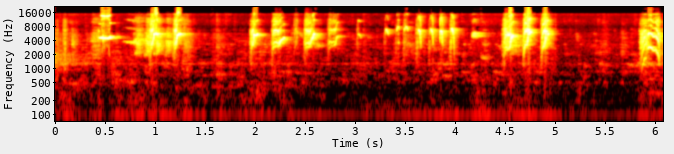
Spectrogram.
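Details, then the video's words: ['Kolibri ninja sunbird song used to tutor other birds: sharp high whistles and scratchy chirp clusters in irregular bursts, with short pauses and a faint low hum.'] "KONIN GACOR FULL TEMBAKAN SADIS || COCOK UNTUK PANCINGAN & MASTERAN BURUNG KOLIBRI NINJA BAHAN"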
